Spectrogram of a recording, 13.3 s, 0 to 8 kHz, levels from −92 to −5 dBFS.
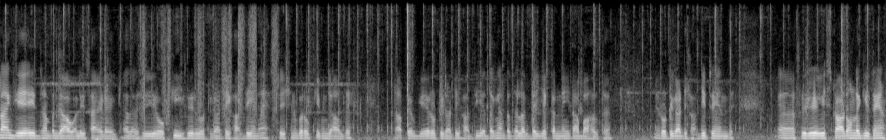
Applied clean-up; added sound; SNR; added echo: none; Computer keyboard; 19 dB; none.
